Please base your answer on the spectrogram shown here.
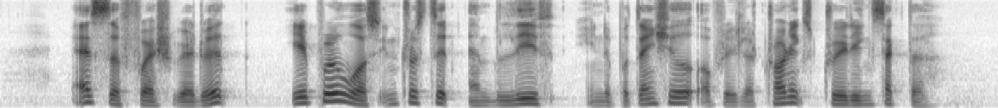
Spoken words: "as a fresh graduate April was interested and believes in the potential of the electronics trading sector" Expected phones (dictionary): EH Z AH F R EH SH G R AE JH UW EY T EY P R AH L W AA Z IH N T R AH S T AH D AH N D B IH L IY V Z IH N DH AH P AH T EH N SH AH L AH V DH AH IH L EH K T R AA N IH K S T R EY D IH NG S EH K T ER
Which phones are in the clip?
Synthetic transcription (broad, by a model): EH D AH F R EH SH G R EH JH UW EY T EY P R AH L W AA S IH N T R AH S T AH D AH N B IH L IY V IH N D AH P AH T EH N SH AH L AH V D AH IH L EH K T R AA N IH K T R EY D IH NG S EH K T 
